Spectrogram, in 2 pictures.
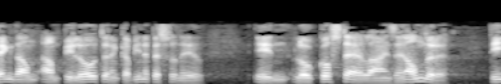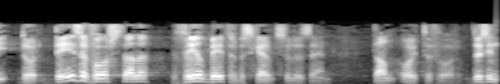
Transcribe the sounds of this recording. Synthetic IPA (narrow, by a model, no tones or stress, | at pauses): ɡd̥ɛŋk̚dɑnaːnpiloːtənənkabinəpɛrsoneːlˠ | ɪnlowkɔstɛɹlajnsɛnɑndəɾə | d̥idoːrdeːzəvoːrstɛlə | veːlˠbeːtərbəsxɛrmtsɵlənzɛjn | d̥ɑnoːjtːəvo̰ːɾədɵsɪn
